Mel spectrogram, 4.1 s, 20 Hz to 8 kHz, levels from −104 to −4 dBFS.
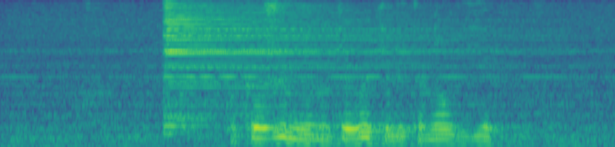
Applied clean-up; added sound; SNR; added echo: none; Crash cymbal; 3 dB; reverberation time 1.4 s.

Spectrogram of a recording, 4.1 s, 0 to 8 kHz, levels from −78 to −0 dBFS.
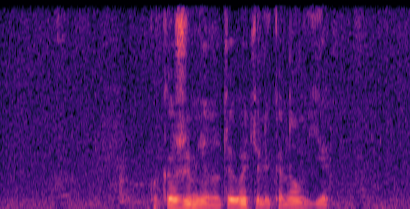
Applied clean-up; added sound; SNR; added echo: none; none; none; none.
